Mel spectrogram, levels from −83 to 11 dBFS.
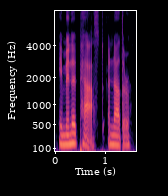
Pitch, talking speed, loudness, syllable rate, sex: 150 Hz, 110 wpm, -19 LUFS, 7.0 syllables/s, female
